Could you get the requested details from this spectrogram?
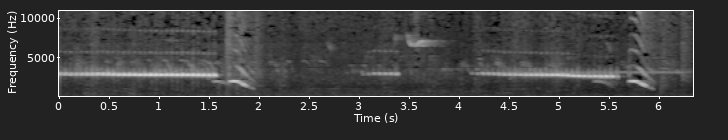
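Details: Sirtu song: a long high buzzing trill that rises in volume, a quick descending slur, a short softer trill, then a second long trill ending in another sharp down-slur.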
